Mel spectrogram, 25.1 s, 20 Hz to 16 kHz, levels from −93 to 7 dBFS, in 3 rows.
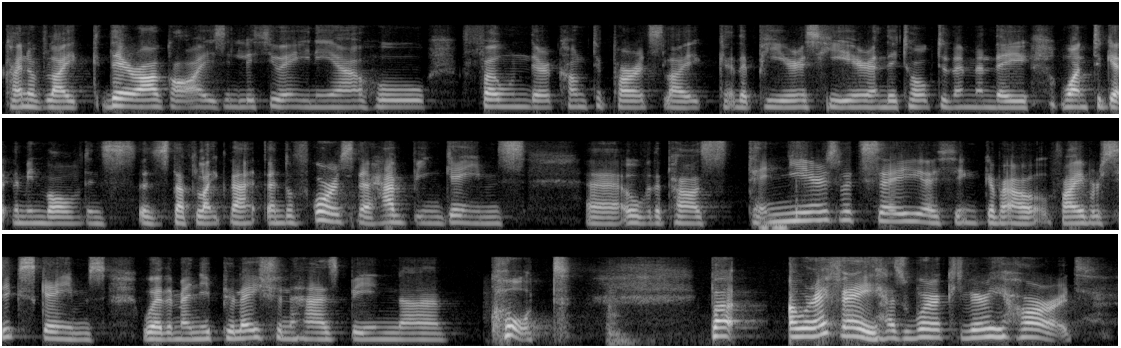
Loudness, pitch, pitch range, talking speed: -23 LUFS, 180 Hz, 175-205 Hz, 165 wpm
